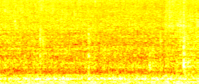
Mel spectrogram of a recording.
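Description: Chicken breast frying in a pan with garlic and onion, a steady dense sizzle that holds at an even level throughout, with faint stirring scrapes and no talking.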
